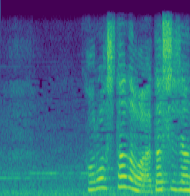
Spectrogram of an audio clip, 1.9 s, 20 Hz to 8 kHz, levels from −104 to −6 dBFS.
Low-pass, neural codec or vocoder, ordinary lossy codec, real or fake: 7.2 kHz; none; none; real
